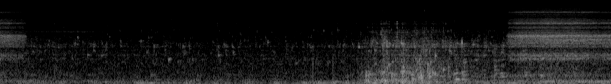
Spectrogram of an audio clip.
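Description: Scuba regulator breathing heard underwater: a short hiss of inhalation at the very start, a gurgling burst of exhaust bubbles a little past the middle, and another inhalation hiss in the last second.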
